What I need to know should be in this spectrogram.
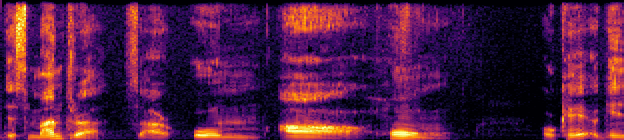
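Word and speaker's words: Hūṃ: So the first three syllables of this mantra are Om, Ah, Hong. Okay, again you have to say Hong, not Hum. Sometimes people say Hum. That's not the correct pronunciation.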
